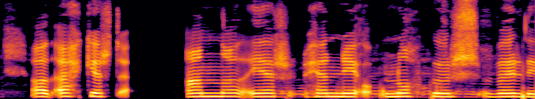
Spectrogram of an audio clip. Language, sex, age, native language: Icelandic, male, 11, Icelandic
